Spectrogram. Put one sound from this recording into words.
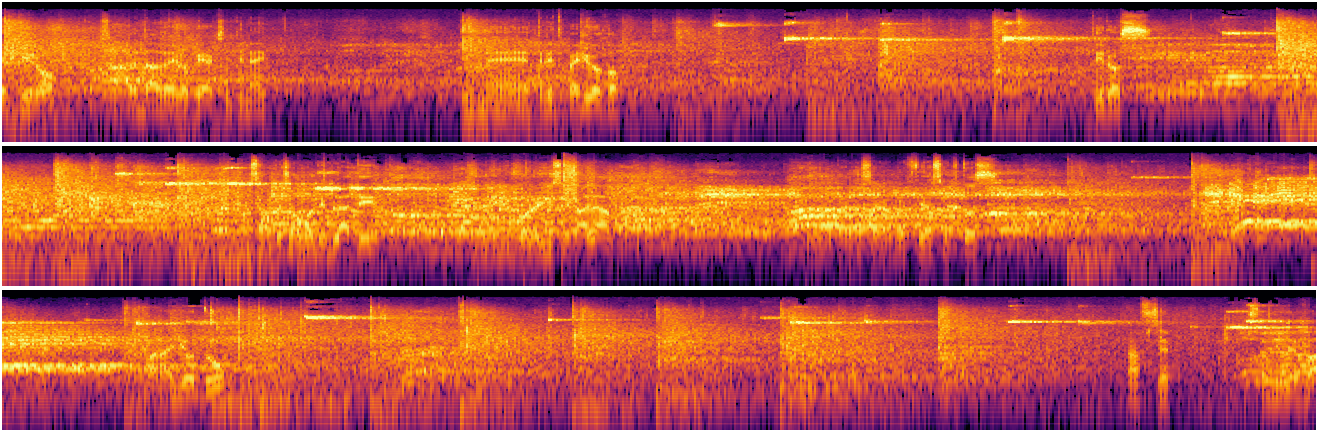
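Sneakers squeak sharply on a hard court in an echoing hall.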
